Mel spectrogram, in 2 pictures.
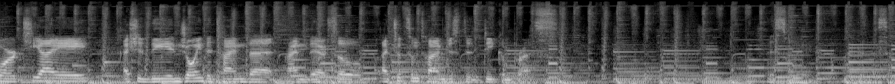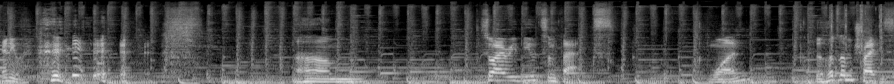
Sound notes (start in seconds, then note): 9.2 laughs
